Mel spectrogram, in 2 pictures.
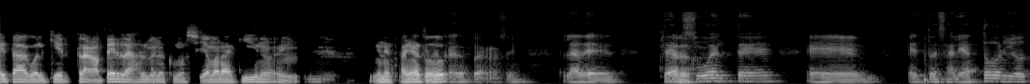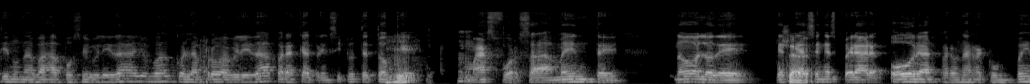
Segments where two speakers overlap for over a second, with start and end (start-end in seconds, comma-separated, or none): none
